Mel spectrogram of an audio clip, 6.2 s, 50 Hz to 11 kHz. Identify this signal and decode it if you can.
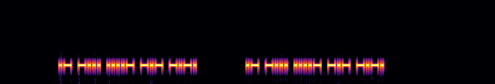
Morse code, heard as a keyed tone, about 40 wpm, 700 Hz. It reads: AB4KC AB4KC
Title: USA Call Signs - 5 Characters - Repeated 2x - 40wpm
